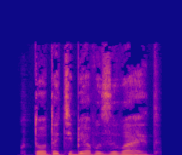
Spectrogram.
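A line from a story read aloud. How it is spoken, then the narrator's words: Trembling voice. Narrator (Russian): дрогнувшим голосом сказала я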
